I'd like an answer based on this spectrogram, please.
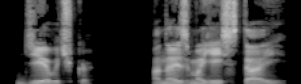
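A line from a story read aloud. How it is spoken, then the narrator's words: Grim. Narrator (Russian): мрачно ответил Мартин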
